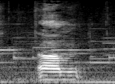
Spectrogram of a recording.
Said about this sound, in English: Hold on one second. As this ice cream truck goes by.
